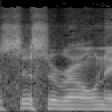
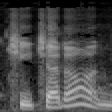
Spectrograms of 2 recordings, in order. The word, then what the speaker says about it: Cicerone: Explain what a Cicerone is, and am I saying it correct finally? – You are saying it correctly. You used to call it Chicharron, which I like too.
